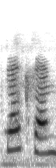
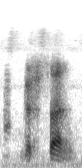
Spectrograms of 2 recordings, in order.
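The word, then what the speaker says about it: the: हां अब यहां पे दी नहीं बोलना है यहां पे द बोलना है क्योंकि कोसोनेंट साउंड है। वोवेल नहीं है। ठीक है? द सन ओके द सन दी सन नहीं।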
